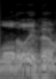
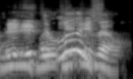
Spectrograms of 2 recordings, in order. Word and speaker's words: Louisville: Louisville. Say it like you sneeze.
